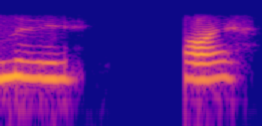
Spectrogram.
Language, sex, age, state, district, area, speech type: Assamese, female, 18-30, Assam, Charaideo, urban, conversation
